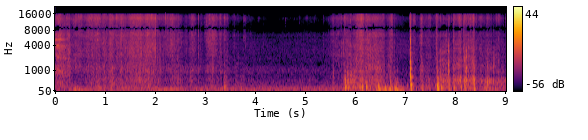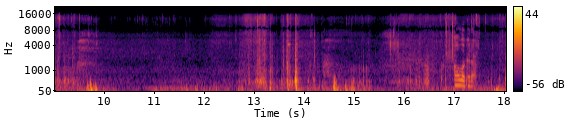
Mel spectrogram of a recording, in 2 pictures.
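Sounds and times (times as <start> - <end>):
paper rustling and crinkling: 0.0 - 4.0, 5.5 - 9.5.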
